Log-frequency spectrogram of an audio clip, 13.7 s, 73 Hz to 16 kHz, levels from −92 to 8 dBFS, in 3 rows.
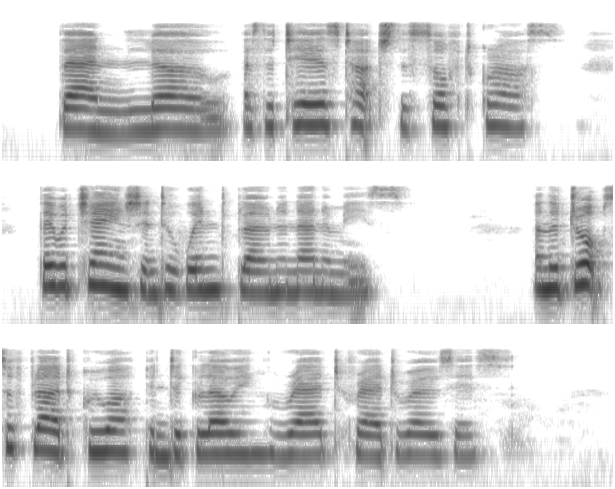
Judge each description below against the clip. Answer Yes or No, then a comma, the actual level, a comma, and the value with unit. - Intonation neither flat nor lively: No, narrow, 1.9 semitones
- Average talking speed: No, slow, 120 wpm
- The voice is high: Yes, high, 225 Hz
